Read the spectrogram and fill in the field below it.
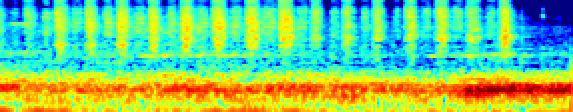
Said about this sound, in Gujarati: હવે આપણે ટોપરાને ખમણી લેવાનું છે.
